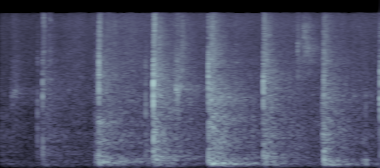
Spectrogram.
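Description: A school principal's footsteps ring out at a steady walking pace in a stairwell of the Catholic Canisius-Kolleg in Berlin, about six hard heel strikes, each trailing a short echo off the bare walls. No one speaks.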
